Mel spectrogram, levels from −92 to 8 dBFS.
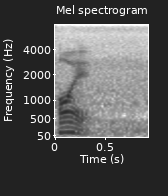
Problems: constant background noise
